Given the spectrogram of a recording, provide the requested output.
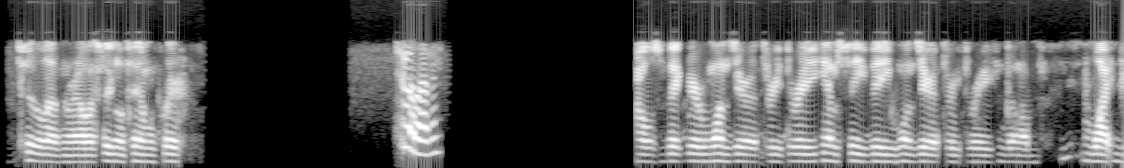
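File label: Police Northeast District Dispatch, p25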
